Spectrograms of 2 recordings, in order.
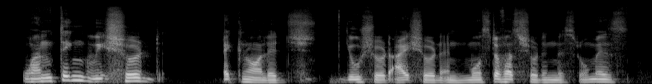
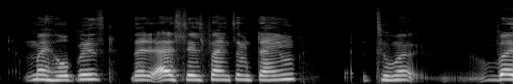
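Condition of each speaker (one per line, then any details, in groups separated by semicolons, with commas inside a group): No condition
Traumatic brain injury; severe, motorcycle accident; long past acute phase, still in therapy, gradually improving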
